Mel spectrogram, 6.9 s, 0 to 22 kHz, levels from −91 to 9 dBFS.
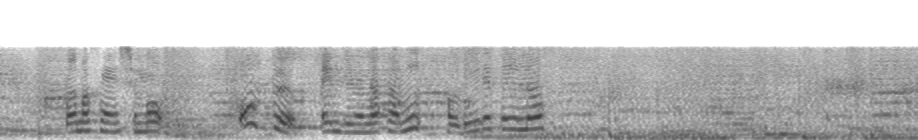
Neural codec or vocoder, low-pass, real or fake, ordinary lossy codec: codec, 16 kHz, 1 kbps, X-Codec, HuBERT features, trained on general audio; 5.4 kHz; fake; AAC, 48 kbps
